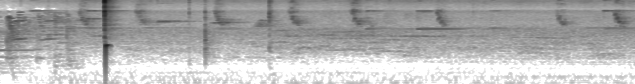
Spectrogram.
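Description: Quiet early-morning ambience: short high bird chirps repeating every half second or so over a faint low hum, with one sharp, loud click about a second in and two softer clicks after it.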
